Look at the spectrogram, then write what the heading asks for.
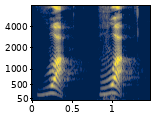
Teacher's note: वा जो है उसका उच्चारण स्थान दांत और ओष्ठ दोनों है। जब आप वा बोलेंगे वा तो दंतोष्ठ, यह दांत और ओठ दोनों के मिलने से जिनका उच्चारण स्थान निर्धारित हुआ है उन्हें दंतोष्ठ कहा जाता है।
